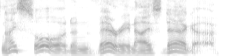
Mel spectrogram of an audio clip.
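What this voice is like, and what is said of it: Imitates a TV character's voice. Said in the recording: “my dead on Brienne impression ... It was pretty good.”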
